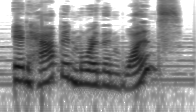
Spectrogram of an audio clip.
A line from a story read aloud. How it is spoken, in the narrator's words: said too loudly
